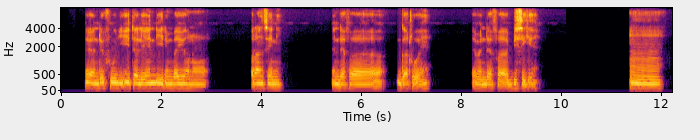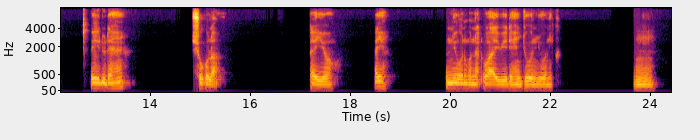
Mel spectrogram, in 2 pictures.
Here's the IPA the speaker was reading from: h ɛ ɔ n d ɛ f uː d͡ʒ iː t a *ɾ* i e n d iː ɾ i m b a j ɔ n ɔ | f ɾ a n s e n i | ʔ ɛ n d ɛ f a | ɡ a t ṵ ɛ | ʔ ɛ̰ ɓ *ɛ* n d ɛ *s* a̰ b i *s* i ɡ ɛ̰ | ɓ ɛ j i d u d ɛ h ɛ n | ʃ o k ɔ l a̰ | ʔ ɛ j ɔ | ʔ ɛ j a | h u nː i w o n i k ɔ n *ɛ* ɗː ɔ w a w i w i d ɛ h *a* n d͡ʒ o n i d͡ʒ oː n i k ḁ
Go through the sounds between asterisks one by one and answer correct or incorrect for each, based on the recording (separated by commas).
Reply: incorrect, correct, incorrect, correct, correct, incorrect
